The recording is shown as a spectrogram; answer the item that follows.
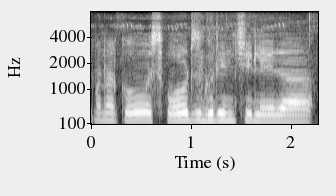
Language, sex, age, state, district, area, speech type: Telugu, male, 30-45, Telangana, Vikarabad, urban, spontaneous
